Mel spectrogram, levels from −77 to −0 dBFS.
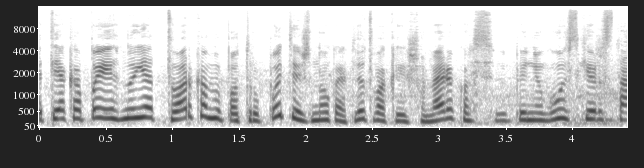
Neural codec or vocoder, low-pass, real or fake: codec, 44.1 kHz, 7.8 kbps, Pupu-Codec; 14.4 kHz; fake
